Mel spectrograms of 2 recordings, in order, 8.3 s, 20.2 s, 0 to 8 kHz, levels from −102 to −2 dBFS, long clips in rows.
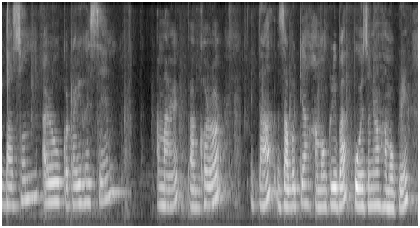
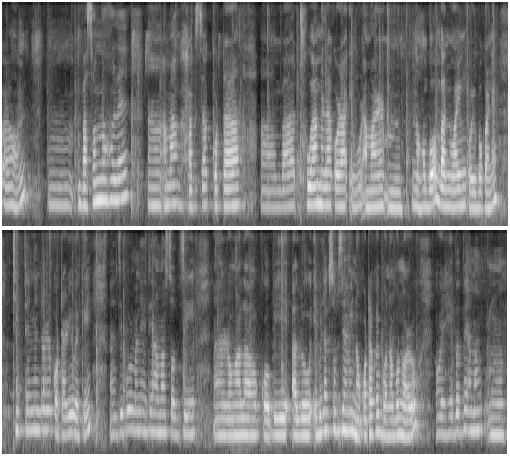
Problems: constant background noise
